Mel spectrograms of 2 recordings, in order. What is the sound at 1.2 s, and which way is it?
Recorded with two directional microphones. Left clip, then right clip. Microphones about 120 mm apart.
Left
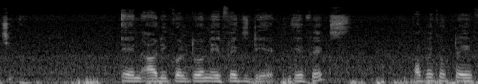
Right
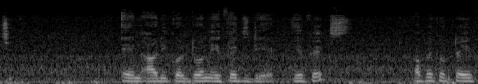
Speech, 35° left (ahead or behind).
